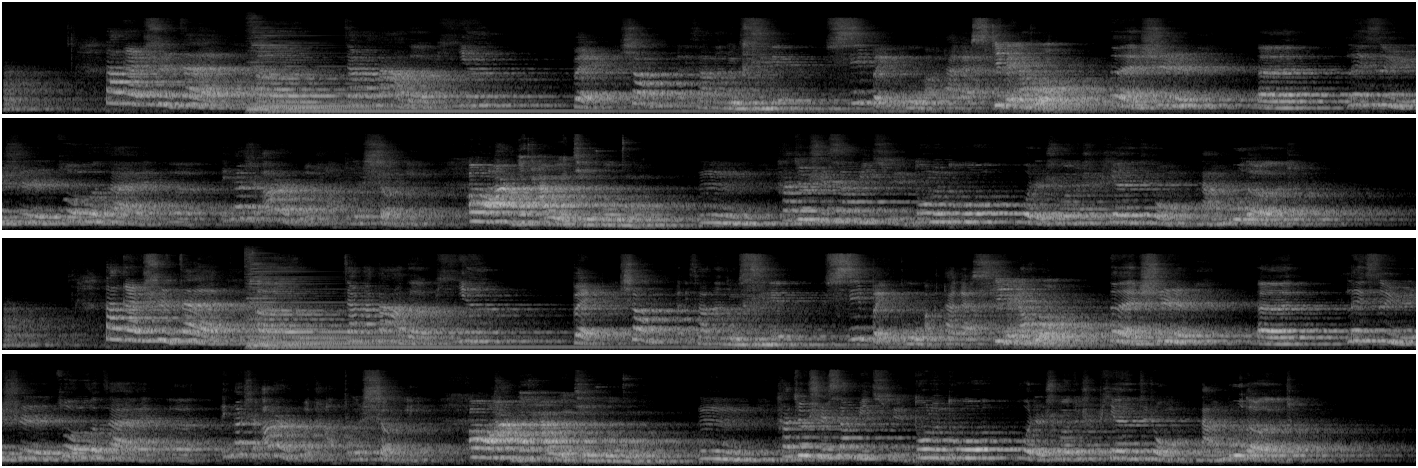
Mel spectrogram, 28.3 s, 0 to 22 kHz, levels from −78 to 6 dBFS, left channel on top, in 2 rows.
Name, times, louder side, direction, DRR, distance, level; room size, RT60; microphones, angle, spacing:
voice 1, 0.7-3.1 3.4-5.0 5.7-7.8 8.2-10.5 11.1-12.1 12.5-13.0 13.4-18.8 19.1-19.2 21.1-27.2, right 2 dB, 25° right, -3 dB, 0.4 m, -30 dB
sound 1, 2.4-9.1, equal, 65° right, 0.6 m, -39 dB
voice 2, 7.2-7.7 9.7-10.6 18.8-20.6, left 1 dB, 85° left, -4 dB, 0.7 m, -26 dB
3.7 x 3.6 x 2.7 m, 2.9 s
head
